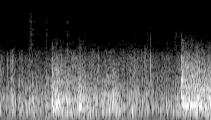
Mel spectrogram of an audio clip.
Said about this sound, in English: And there we've hit the beach. Just simultaneously with that shell burst that you heard, we hit the beach.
